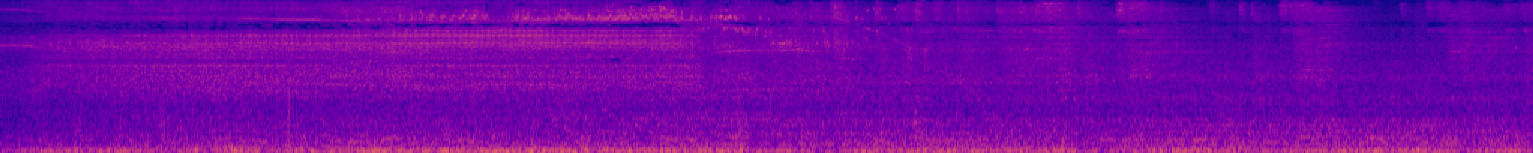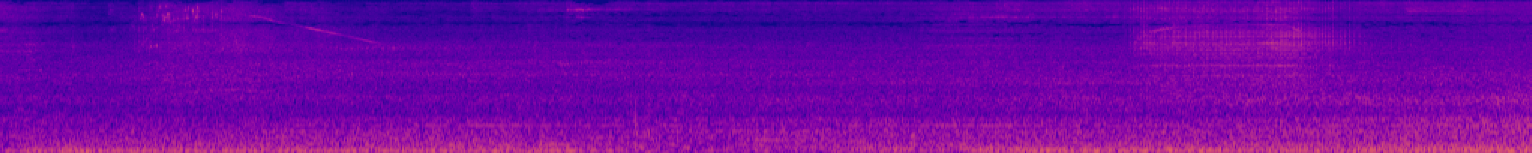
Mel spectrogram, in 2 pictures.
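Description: Train running on the rails: a steady rumble of wheels and rolling stock with a few faint high wheel squeals, growing louder near the end.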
